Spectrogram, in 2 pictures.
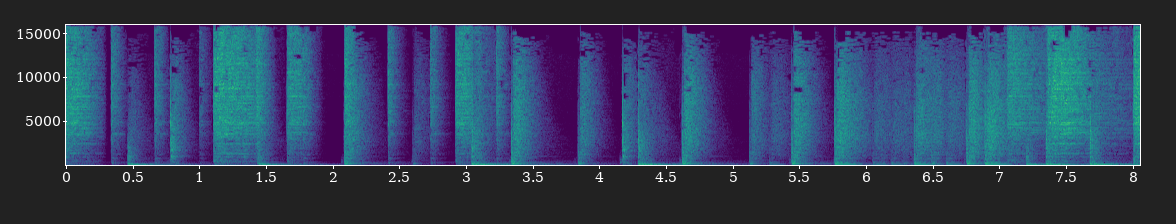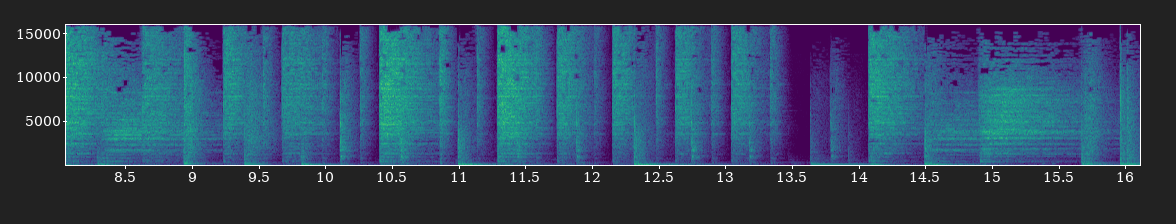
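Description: Spitfire Audio LABS Drum Kit, a sampled acoustic drum kit, played as an irregular run of hits: kick, snare, hi-hat and cymbals.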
